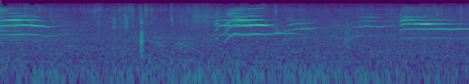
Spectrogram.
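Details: Three kittens found in someone's garden give loud, high-pitched meows, their thin voices overlapping in bursts about every two seconds.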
